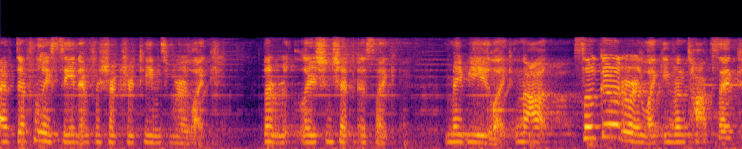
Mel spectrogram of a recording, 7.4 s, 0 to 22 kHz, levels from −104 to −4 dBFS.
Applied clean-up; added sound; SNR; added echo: neural separator model SepFormer DNS4.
